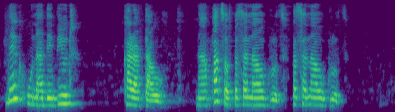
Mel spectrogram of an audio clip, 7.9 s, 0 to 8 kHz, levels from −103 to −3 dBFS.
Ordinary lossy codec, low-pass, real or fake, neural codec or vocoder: none; 7.2 kHz; fake; vocoder, 44.1 kHz, 128 mel bands, Pupu-Vocoder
